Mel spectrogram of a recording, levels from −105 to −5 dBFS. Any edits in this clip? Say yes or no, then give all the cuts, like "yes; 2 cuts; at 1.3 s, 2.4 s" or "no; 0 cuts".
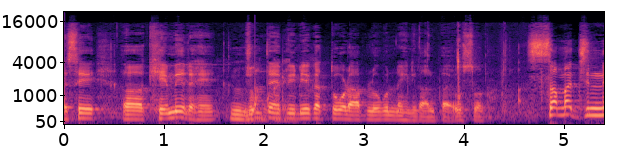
yes; 1 cut; at 1.9 s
